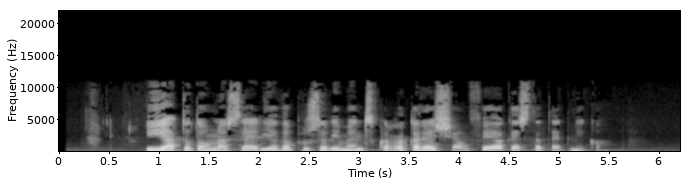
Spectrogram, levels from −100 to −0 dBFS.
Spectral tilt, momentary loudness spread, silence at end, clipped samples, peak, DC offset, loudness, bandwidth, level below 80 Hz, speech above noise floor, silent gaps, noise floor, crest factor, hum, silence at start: -5 dB/octave; 12 LU; 0.8 s; under 0.1%; -2 dBFS; under 0.1%; -23 LUFS; 11.5 kHz; -72 dBFS; 42 dB; none; -64 dBFS; 22 dB; none; 0.3 s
